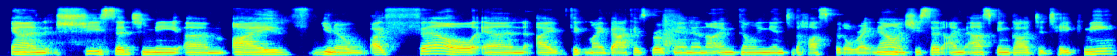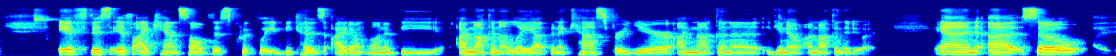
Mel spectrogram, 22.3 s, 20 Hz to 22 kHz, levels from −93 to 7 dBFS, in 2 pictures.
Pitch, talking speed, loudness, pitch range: 140 Hz, 205 wpm, -25 LUFS, 135-155 Hz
